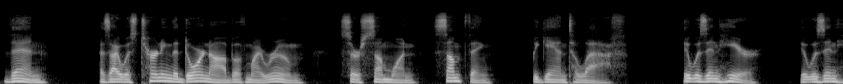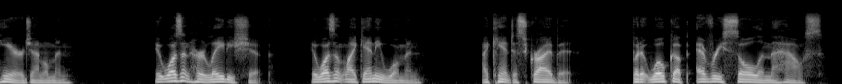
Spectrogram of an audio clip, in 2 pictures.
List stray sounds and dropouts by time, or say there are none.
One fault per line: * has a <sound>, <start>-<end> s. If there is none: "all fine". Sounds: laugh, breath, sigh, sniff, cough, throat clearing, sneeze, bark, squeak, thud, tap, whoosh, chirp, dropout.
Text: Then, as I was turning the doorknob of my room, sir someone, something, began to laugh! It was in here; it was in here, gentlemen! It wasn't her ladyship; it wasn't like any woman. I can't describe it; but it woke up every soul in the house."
all fine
